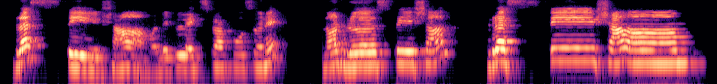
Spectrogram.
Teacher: After that, ra is also full. Ra has an aghat on it, so we have to say rastesham. A little extra force on it.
